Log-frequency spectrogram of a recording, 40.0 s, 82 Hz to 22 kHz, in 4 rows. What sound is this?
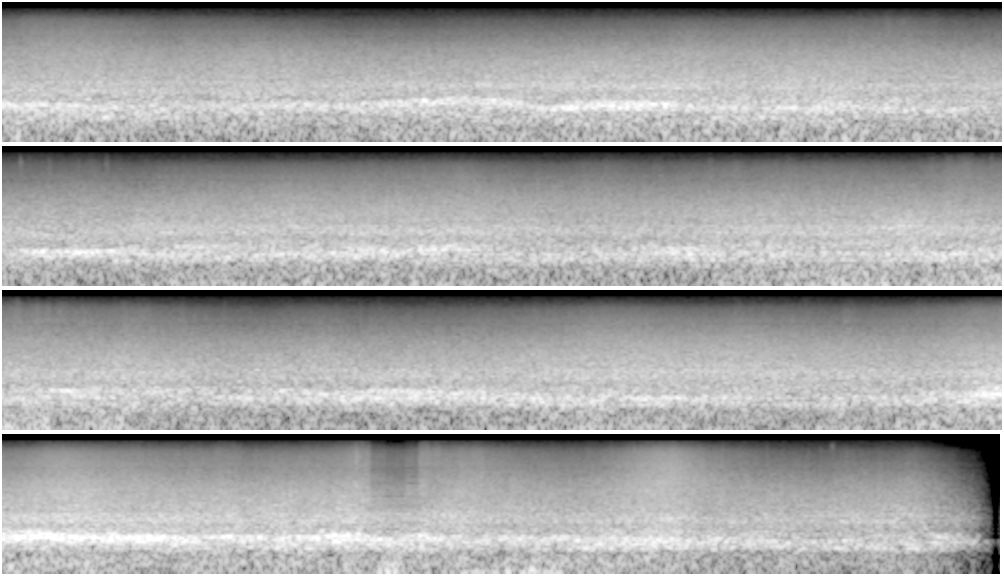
Hurricane Ophelia - Youghal, Co. Cork, Ireland - 16th October 2017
